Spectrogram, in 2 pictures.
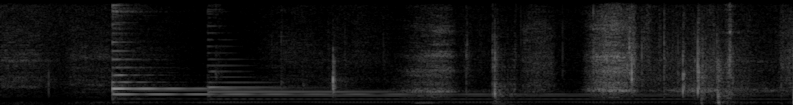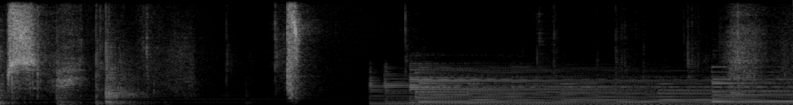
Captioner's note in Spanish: Timbre de la puerta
